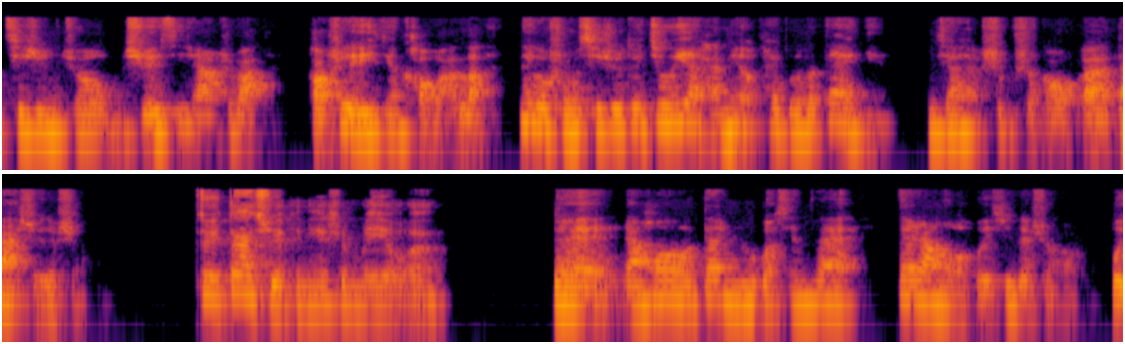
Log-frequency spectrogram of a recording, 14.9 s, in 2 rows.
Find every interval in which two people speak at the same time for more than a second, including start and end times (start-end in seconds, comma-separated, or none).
none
